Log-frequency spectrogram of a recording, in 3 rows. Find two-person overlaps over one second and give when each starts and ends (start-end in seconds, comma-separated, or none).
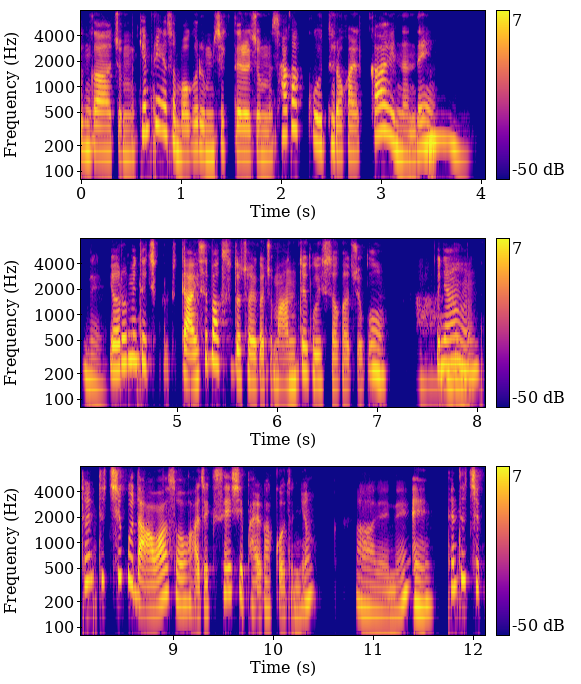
none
